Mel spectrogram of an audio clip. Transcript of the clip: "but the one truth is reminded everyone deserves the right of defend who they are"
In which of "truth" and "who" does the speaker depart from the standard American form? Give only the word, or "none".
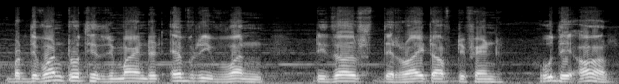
truth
